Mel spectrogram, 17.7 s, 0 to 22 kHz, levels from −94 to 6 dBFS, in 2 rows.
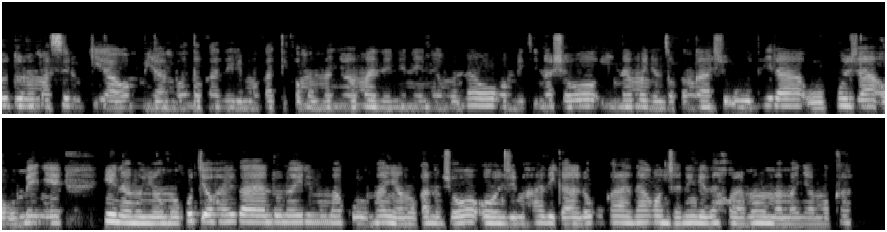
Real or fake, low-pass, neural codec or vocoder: real; 7.2 kHz; none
